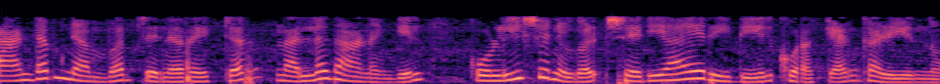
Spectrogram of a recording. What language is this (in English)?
Malayalam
